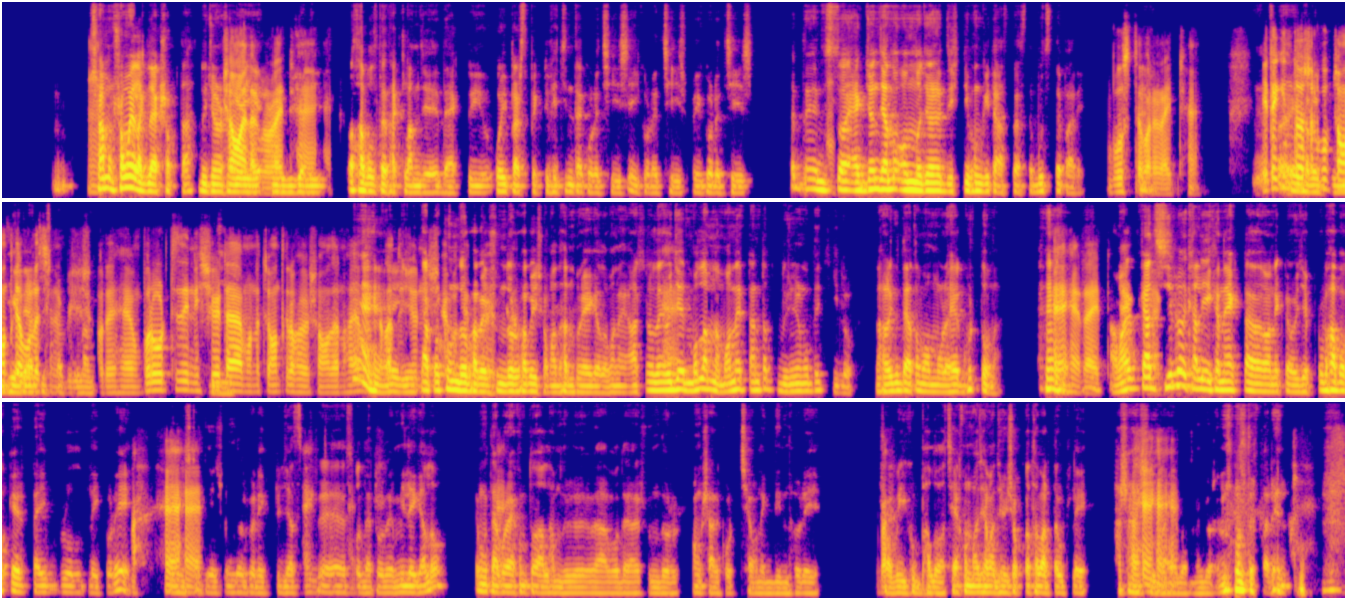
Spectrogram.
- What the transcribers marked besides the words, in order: in English: "ইন্ডিভিজুয়ালি"; laughing while speaking: "হ্যাঁ, হ্যাঁ?"; laughing while speaking: "হ্যাঁ, হ্যাঁ, হ্যাঁ"; laughing while speaking: "বলতে পারেন"; chuckle
- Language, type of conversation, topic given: Bengali, podcast, সহজ তিনটি উপায়ে কীভাবে কেউ সাহায্য পেতে পারে?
